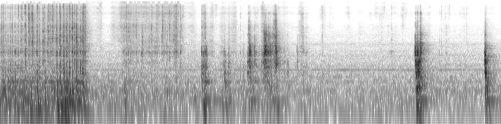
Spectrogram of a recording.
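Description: Tarot cards are shuffled by hand in a close, dry riffle for about a second, then a series of softer card taps, slides and flicks follows, with a couple of sharper snaps near the end and no talking.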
